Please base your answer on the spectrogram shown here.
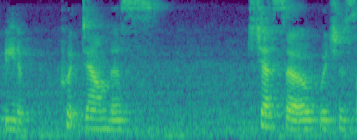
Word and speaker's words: gesso: So I am making gesso, which Google has told me is the correct pronunciation for that.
